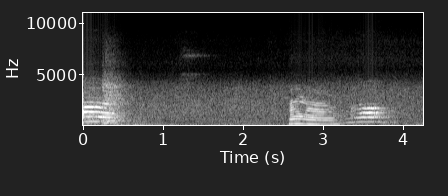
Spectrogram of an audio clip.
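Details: Black female house cat in heat, indoors at home on a September 2020 afternoon, calling as her owner arrives: after a short noisy burst and a pause, two harmonic meows, the first drawn out and level, the second shorter and rising.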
